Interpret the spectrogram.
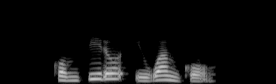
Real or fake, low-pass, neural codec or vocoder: fake; 3.6 kHz; autoencoder, 48 kHz, 128 numbers a frame, DAC-VAE, trained on Japanese speech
